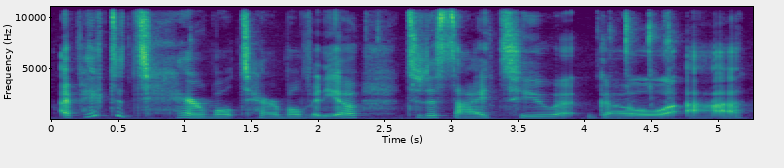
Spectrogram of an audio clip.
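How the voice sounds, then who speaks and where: A woman's voice: low voice, a little slow, a little hiss or hum. A woman with a nasal, congested voice from a cold, chatting casually as she builds in a game and talks to herself. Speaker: Sims building video creator. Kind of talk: casual real-time build commentary.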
